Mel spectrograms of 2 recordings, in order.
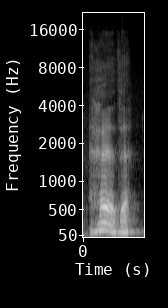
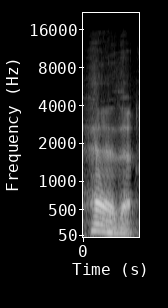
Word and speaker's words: هذا: You know the, like in English, when you say the, you pronounce the th. You must touch your tongue with your upper teeth to say the. But I'm gonna add here a. So هذا.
